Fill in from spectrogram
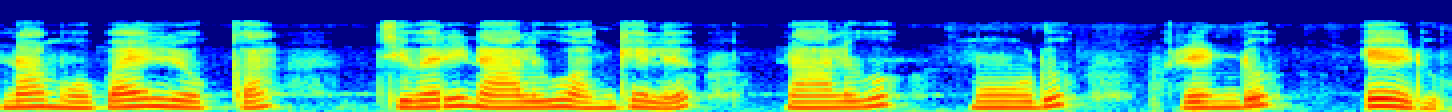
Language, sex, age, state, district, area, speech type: Telugu, female, 30-45, Telangana, Karimnagar, urban, spontaneous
